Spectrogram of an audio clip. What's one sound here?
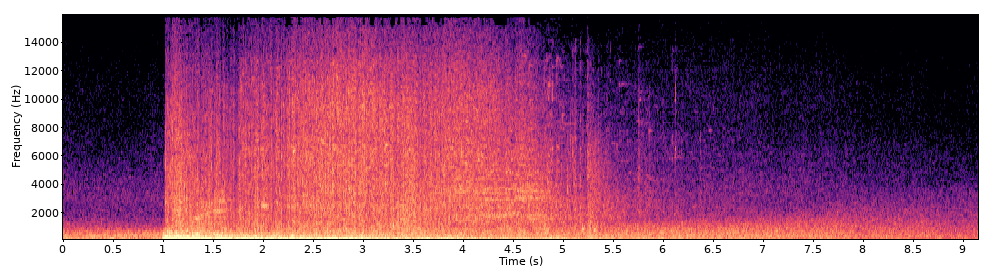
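A torpedo explodes against a ship with a loud, deep boom that slowly fades.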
